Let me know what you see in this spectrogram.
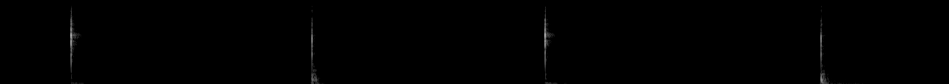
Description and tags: A rocker switch being swithched on and off.
click, domesticclunk, switches, electricity, electric, switch, rocker, off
